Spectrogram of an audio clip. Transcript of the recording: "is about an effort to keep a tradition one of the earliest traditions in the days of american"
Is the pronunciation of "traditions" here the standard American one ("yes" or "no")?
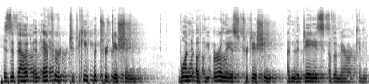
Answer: no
